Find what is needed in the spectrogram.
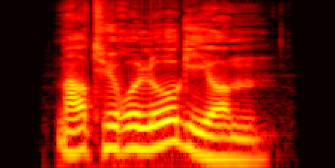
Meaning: martyrology
- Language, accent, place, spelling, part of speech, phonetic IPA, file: German, Germany, Berlin, Martyrologium, noun, [maʁtyʁoˈloːɡi̯ʊm], De-Martyrologium.ogg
